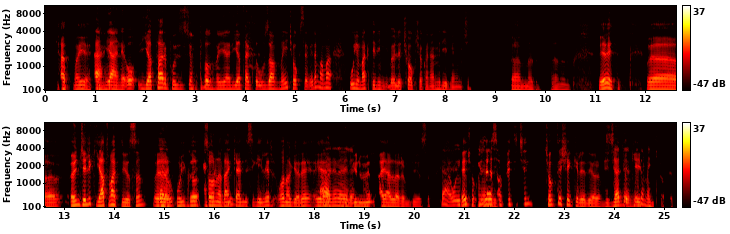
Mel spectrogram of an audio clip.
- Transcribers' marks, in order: chuckle; laughing while speaking: "pozisyonda olmayı"; tapping; unintelligible speech
- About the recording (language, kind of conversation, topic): Turkish, podcast, Uyumadan önce akşam rutinin nasıl oluyor?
